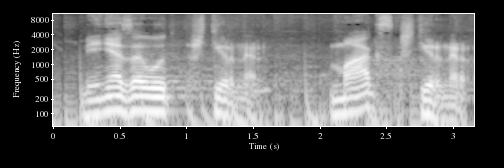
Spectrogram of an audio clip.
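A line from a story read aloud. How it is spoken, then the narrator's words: Plain. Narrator (Russian): ответил бородач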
